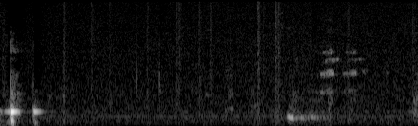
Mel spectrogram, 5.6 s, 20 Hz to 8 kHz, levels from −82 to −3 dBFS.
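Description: At 0.05 to 0.12 s and again at 0.41 to 0.57 s, a faint delayed copy of the speech trails the direct signal by roughly 0.3 s. This is an echo leak, likely from a far end on loudspeaker whose echo canceller let part of the returned signal through. It sits about 20 dB below the speech in the first scrap and rises to about 15 dB below in the second, audible as a short-lived doubling.

At 1.82 s a single sharp snap lands on top of the sound. It is an electrical switching spike, likely a nearby switch or static discharge arcing briefly and coupling into the audio line. It lasts only a couple of milliseconds and has no connection to the speech itself.

From 4.68 to 4.76 s the same echo leak returns with the same 0.3 s delay, now much weaker at about 35 dB below the speech, a faint trailing copy.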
